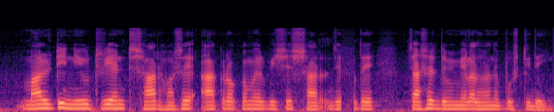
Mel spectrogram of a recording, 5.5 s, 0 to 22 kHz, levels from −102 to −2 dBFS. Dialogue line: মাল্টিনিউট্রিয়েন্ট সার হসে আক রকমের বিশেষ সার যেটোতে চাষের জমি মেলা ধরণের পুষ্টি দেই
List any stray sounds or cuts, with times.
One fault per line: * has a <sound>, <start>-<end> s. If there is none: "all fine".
* has a dropout, 3.4-3.6 s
